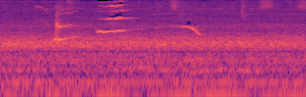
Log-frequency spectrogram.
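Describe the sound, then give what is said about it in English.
Several short, thin bird chirps and whistles ring out from a tree in a backyard over a steady outdoor hiss, spaced irregularly with no voices present. “Not only does it shade us and the house, it absolutely takes care of the birds. You hear them?”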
